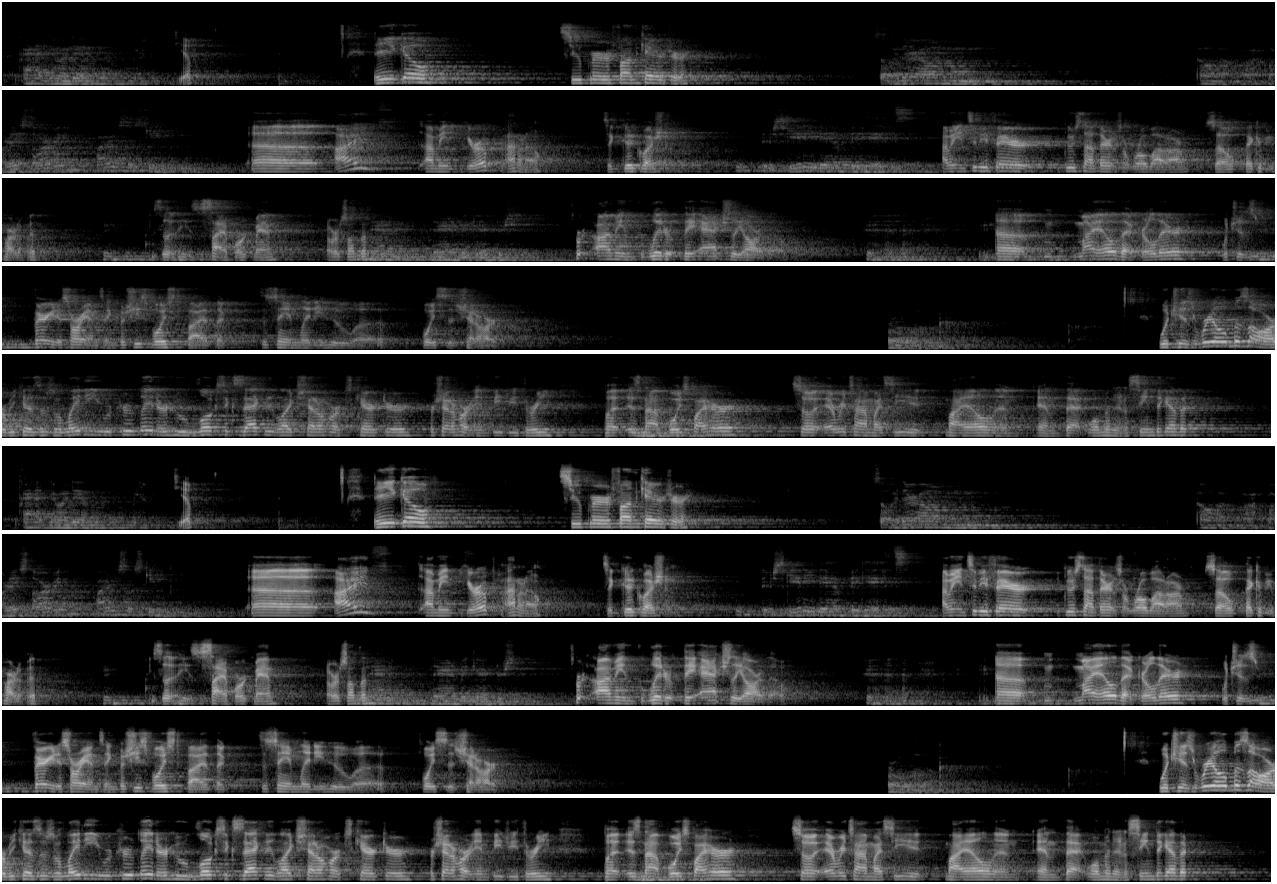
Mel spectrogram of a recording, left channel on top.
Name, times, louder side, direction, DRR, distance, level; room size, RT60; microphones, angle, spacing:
voice 1, 0.2-0.9 1.3-1.4 8.7-9.8 11.9-14.4 16.4-16.6 17.4-17.5 20.1-21.8 26.5-26.7 27.0-27.2 29.0-30.6 34.1-34.8 35.2-36.0 37.9-38.2 47.0-47.7 57.2-57.5, right 1 dB, 40° right, 3 dB, 4.8 m, -41 dB
voice 2, 3.5-4.3 5.6-6.9 15.2-16.5 16.9-18.1 18.7-19.5 22.1-23.1 23.4-25.8 27.0-28.2 28.7-29.2 31.2-33.3 35.4-37.3 37.7-38.0 38.5-40.4 40.8-42.0 42.4-43.1 49.6-58.3 58.8-62.8, right 6 dB, 80° right, 13 dB, 0.8 m, -26 dB
29.0 x 25.0 x 7.6 m, 2.5 s
head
